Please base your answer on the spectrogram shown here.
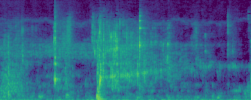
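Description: Non-alcoholic wine poured into a glass: a faint, soft trickle of liquid with small clinks, heard quietly in a room.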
